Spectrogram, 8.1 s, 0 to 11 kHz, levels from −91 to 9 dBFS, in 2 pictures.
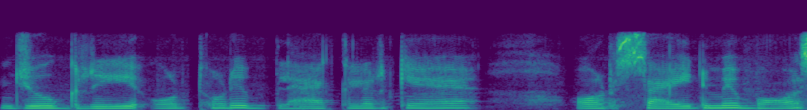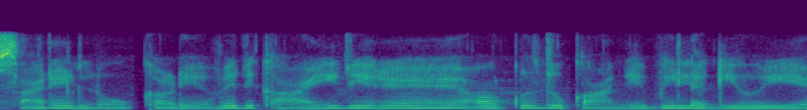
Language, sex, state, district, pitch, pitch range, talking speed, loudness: Hindi, female, Punjab, Kapurthala, 210 Hz, 200-225 Hz, 200 wpm, -22 LUFS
